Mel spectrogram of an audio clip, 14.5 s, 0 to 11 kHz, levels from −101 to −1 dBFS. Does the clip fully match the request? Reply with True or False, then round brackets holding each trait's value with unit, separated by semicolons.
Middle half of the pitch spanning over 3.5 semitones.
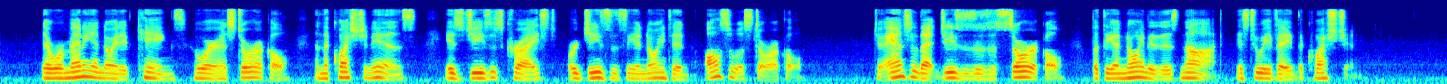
False (2.7 semitones)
